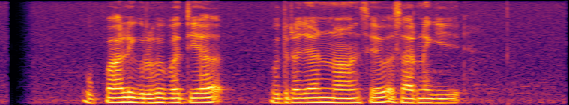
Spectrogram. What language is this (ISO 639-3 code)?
sin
